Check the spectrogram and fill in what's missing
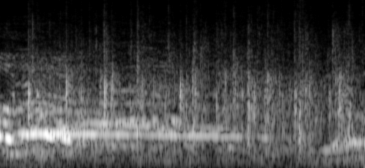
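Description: Applause and cheering from an audience at a community gathering after an eagle is announced at a golf event, with dense clapping mixed with crowd voices and tonal chatter throughout.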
